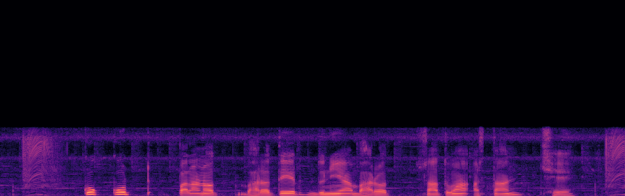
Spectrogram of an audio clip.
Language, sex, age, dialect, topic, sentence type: Magahi, male, 18-24, Northeastern/Surjapuri, agriculture, statement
